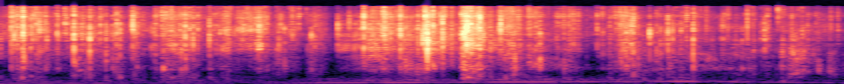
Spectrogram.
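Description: Foil Pokémon booster-pack wrapper crinkling and tearing in the hands as it is opened and the cards are pulled out: a busy run of irregular crackles.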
